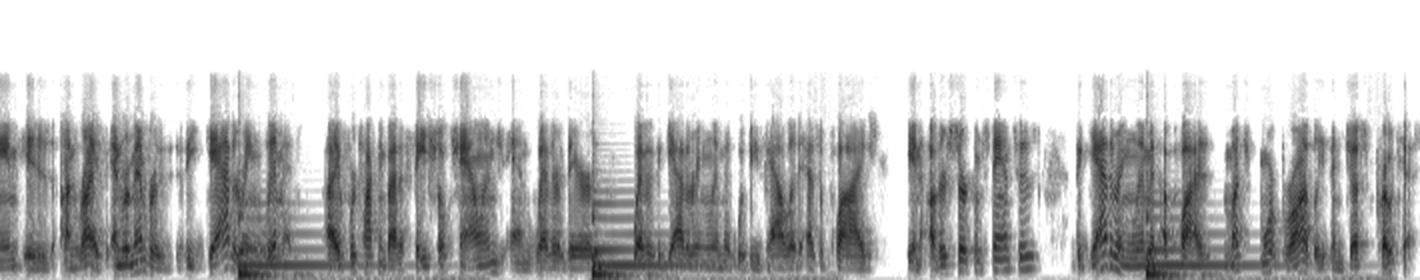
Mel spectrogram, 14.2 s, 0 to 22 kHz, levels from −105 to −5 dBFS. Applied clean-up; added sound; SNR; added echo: none; Bowed string instrument; 6 dB; none.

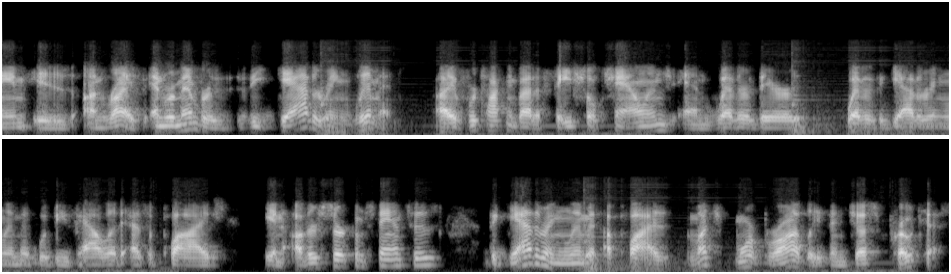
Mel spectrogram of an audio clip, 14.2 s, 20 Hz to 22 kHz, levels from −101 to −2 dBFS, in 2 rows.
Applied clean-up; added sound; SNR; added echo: neural separator model SepFormer DNS4.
